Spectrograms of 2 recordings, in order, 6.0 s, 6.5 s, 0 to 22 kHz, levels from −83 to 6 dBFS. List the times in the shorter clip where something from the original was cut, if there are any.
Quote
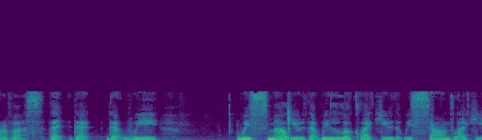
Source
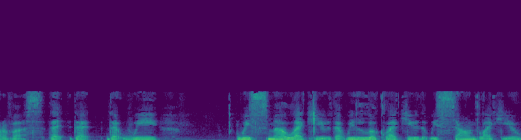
0:03.6

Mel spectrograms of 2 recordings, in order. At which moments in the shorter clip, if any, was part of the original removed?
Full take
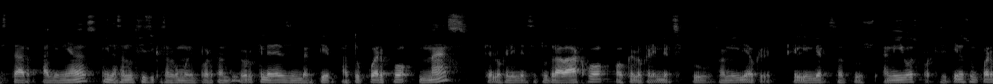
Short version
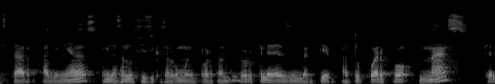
none

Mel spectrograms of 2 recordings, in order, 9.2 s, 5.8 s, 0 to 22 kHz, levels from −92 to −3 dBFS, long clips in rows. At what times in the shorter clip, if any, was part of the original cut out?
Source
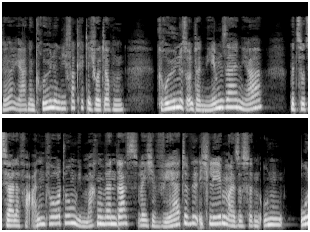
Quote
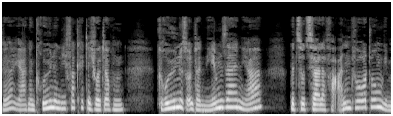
none

